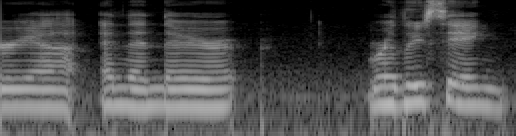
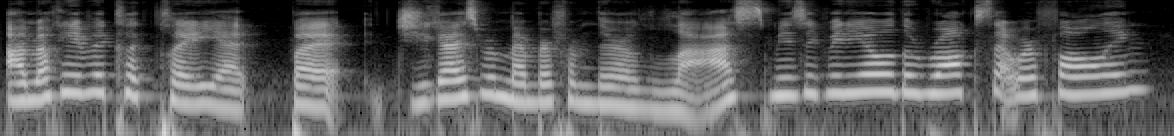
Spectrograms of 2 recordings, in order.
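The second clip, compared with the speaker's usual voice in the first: excited; 6 semitones higher, 7 dB louder than usual. Real, not acted. Excited theory before pressing play.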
